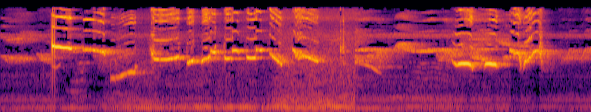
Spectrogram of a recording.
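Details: Oriental magpie-robin pouring out a dense, varied 'cengkok rapat' song for training other birds: sliding whistles, trills and rising slurs blend continuously, with a brief burst of rough noise midway and a low hum throughout.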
